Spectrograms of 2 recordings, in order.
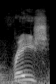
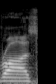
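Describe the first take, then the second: First: The name ends with an 'sh' sound. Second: The name ends with a 'z' sound. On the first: "two different ways to pronounce it" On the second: "two different ways to pronounce it"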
